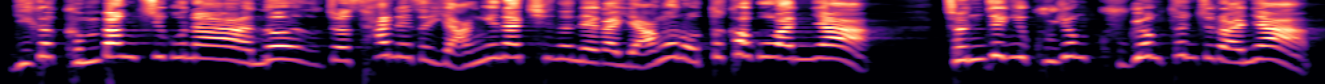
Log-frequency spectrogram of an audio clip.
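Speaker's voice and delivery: acted big-brother telling-off; angry eldest brother. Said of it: "이러면서 오히려 화를 내면서".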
